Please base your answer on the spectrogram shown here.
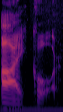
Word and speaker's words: Ichor: can visit with magical I core that's pronounced I core choose your I core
